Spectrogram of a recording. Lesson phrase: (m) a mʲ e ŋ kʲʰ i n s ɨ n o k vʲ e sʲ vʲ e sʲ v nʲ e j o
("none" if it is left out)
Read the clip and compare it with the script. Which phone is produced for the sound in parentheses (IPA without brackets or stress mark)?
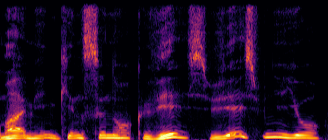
m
